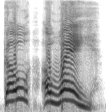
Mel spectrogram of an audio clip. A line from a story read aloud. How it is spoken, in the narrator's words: She shouted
